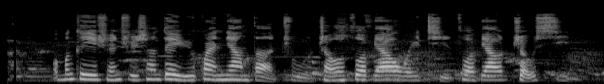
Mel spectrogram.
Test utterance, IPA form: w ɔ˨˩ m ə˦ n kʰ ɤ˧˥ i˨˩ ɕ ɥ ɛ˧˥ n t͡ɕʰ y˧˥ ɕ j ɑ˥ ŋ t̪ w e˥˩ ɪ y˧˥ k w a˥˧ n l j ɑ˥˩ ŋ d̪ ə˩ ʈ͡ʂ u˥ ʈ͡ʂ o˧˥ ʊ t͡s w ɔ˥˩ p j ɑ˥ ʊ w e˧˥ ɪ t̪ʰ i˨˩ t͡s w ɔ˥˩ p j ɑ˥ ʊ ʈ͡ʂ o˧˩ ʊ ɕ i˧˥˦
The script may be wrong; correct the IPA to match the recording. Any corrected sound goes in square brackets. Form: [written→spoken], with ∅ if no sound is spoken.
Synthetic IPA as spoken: w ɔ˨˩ m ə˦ n kʰ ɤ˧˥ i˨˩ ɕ ɥ ɛ˧˥ n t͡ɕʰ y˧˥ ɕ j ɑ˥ ŋ t̪ w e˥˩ ɪ y˧˥ k w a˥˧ n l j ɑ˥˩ ŋ d̪ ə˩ ʈ͡ʂ [u˥→u˨˩] ʈ͡ʂ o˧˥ ʊ t͡s w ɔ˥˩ p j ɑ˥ ʊ w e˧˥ ɪ t̪ʰ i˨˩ t͡s w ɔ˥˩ p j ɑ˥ ʊ ʈ͡ʂ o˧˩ ʊ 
